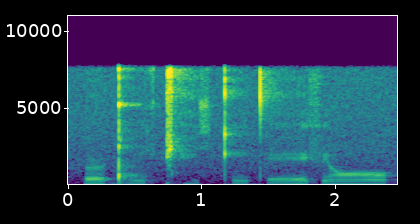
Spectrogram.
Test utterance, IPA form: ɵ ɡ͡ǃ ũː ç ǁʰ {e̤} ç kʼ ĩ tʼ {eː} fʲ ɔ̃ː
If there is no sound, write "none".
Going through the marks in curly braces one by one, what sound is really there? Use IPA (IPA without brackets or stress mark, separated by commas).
e̤, eː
